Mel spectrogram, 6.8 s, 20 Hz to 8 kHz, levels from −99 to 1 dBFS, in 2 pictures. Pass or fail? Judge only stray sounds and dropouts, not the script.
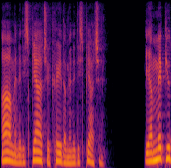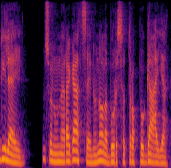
pass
